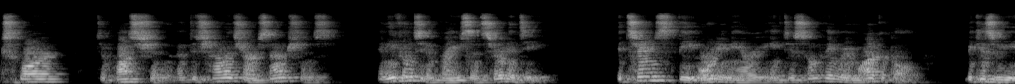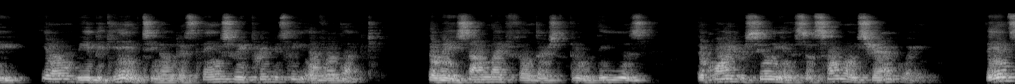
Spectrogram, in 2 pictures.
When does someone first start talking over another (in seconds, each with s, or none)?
none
